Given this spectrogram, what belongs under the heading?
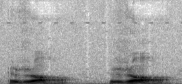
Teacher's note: formed with the tongue tip raised and curled back near the alveolar ridge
